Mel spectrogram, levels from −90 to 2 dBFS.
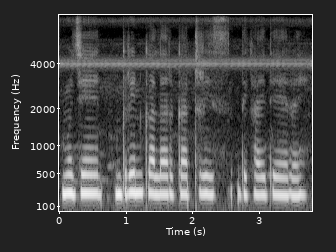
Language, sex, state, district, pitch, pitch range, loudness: Hindi, female, Mizoram, Aizawl, 230 Hz, 225-240 Hz, -13 LUFS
